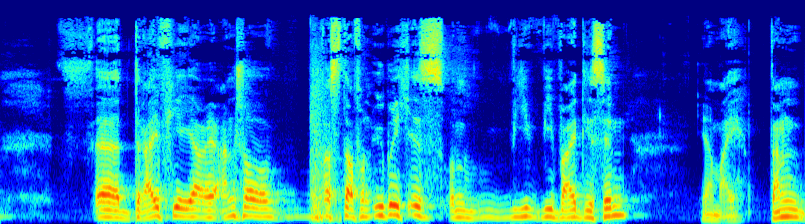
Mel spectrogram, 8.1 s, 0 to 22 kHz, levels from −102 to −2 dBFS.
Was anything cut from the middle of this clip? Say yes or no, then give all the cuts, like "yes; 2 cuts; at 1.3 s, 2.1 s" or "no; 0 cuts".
no; 0 cuts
